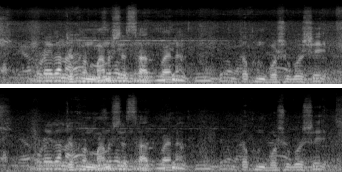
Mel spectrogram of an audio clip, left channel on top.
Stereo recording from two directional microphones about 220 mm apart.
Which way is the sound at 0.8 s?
10° right (ahead or behind).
